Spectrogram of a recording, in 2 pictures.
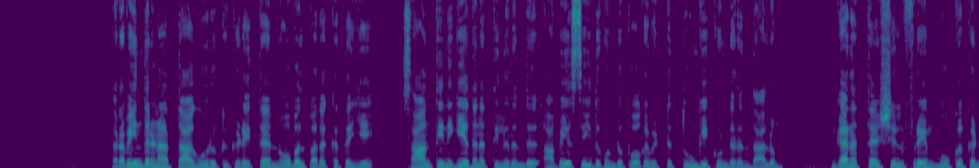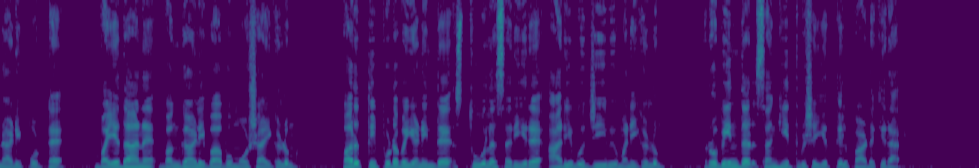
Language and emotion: Tamil, neutral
